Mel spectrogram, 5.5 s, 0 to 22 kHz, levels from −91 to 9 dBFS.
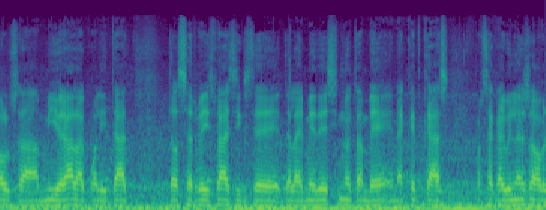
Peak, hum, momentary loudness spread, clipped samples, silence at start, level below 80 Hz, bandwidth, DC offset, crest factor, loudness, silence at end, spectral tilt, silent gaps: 0 dBFS; none; 5 LU; under 0.1%; 0 s; -18 dBFS; 13.5 kHz; under 0.1%; 14 dB; -16 LUFS; 0 s; -6.5 dB/octave; none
